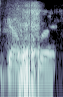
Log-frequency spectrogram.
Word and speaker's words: Gallifrey: Gallifrey. Doctor Who. Huh. It's Gallifrey.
